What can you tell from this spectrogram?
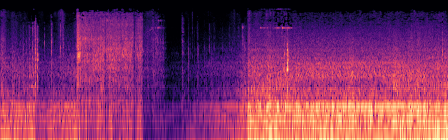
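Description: Impact wrench running in a short loud burst on a truck's front axle nut, breaking it loose, then stopping abruptly. A steady low mechanical hum with a constant tone follows.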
